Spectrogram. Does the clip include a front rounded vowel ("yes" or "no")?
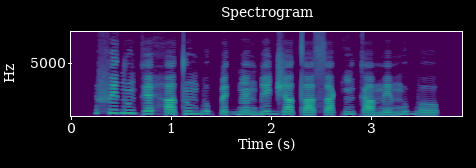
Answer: no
